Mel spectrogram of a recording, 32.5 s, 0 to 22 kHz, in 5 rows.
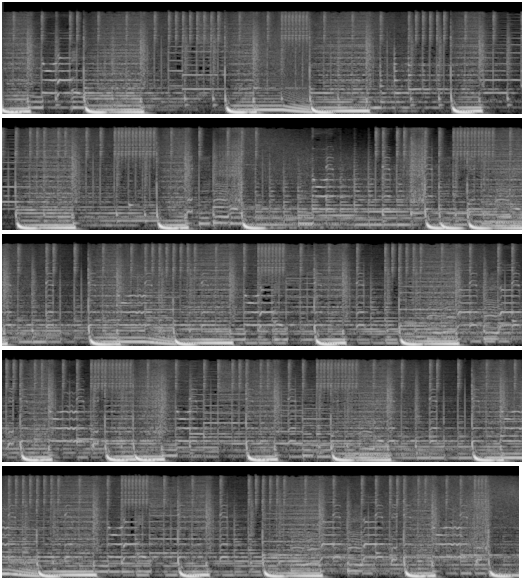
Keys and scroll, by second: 2.3 space, 6.6 space, 7.0 -, 7.1 space, 9.3 space, 12.3 space, 14.7 space, 15.9 space, 16.4 space, 17.0 space, 21.7 space, 23.7 space, 24.8-27.4 typing, 28.6 space, 29.2 space, 30.4-32.4 typing.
